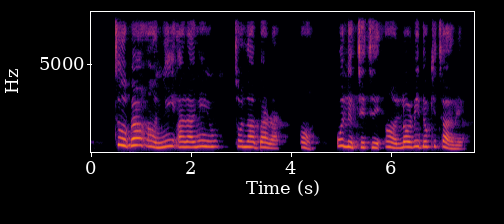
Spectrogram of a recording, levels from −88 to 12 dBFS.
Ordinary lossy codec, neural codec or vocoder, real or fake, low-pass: none; codec, 16 kHz, 4 kbps, X-Codec, WavLM features, trained on Multilingual LibriSpeech; fake; none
